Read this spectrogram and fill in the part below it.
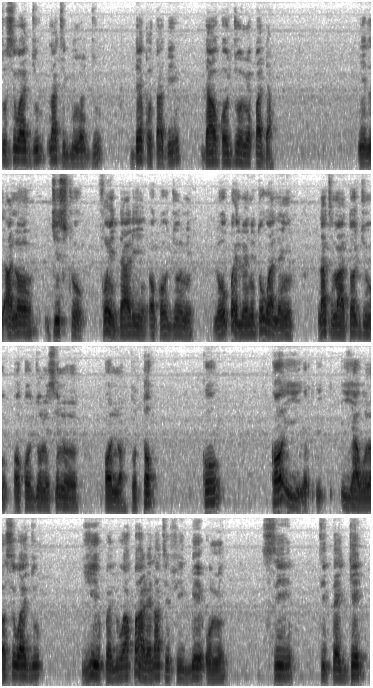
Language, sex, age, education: Yoruba, male, 46-60, tertiary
